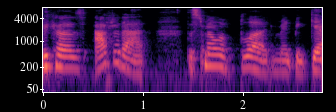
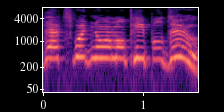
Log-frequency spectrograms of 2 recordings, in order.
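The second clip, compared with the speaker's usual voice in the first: shrill, very loud, high-pitched yell at full volume; 11 semitones higher, 10 dB louder than usual. Retelling an argument with the speaker's husband, imitating someone yelling. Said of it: "And then he yelled".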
